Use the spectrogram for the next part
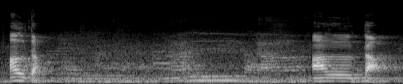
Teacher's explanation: এইখানে দন্ত স্টাইলে উচ্চারণ হলো, দন্তমূল, দন্ত মূল নয়, দন্ত ধ্বনি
